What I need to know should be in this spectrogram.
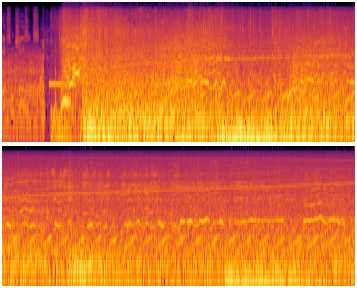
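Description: A loud rushing roar and rumble of an aircraft breaking apart fills the air.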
